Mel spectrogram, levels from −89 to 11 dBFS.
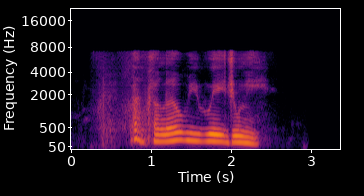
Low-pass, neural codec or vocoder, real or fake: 7.2 kHz; codec, 16 kHz, 1 kbps, FunCodec, trained on Chinese and English, 50 frames a second; fake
